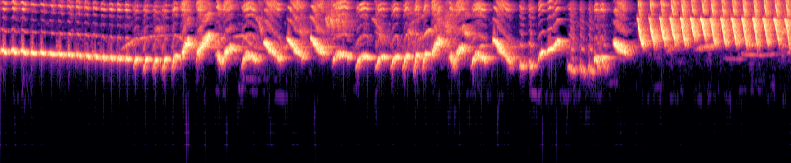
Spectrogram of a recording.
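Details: Loud, varied song from an Aceh white-rumped shama kept for breeding: a long falling whistle, then rapid bouncing slurred notes, finishing in a harsh, fast buzzing rattle.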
